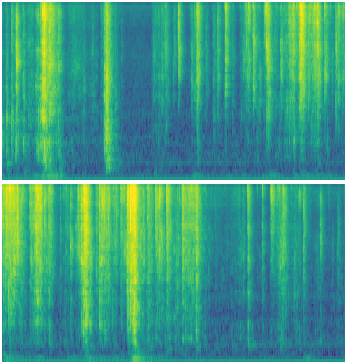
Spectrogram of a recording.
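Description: Foil wrapper of a Panini Crown Royale basketball card pack crinkling and tearing as it is torn open by hand. The crackles come in sharp clusters, busiest and loudest between about four and eight seconds in.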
